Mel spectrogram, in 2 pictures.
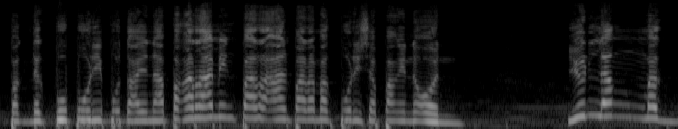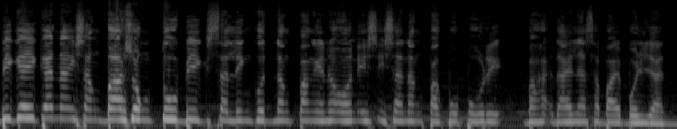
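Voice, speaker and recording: Man, minister, sermon, high-pitched, emphatic, loud exhortations and quiet asides, soft music behind. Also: a little fast. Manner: emphatic preaching, mixing Tagalog and English.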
